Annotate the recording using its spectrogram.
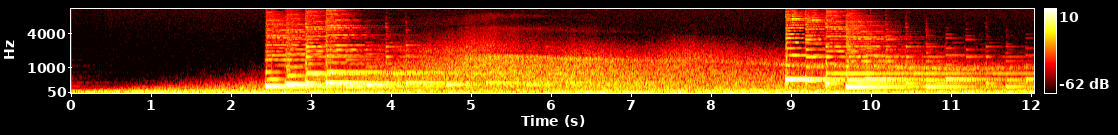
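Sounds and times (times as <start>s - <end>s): rushing rumbling noise effect: 0.0s - 12.0s
plucked-string music: 2.4s - 6.2s, 9.0s - 12.0s
music notes: 2.4s - 6.9s, 8.9s - 12.0s.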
